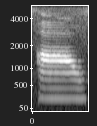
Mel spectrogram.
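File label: "aau3", Cantonese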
